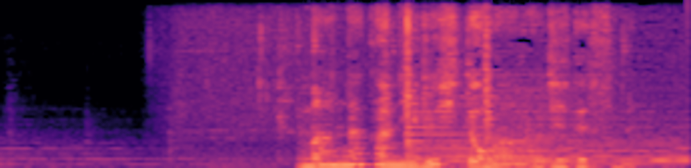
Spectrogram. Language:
Japanese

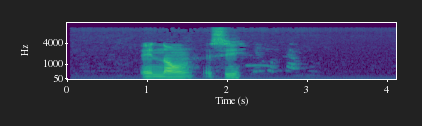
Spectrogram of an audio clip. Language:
Fang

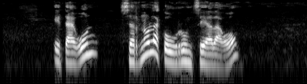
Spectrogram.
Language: Basque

